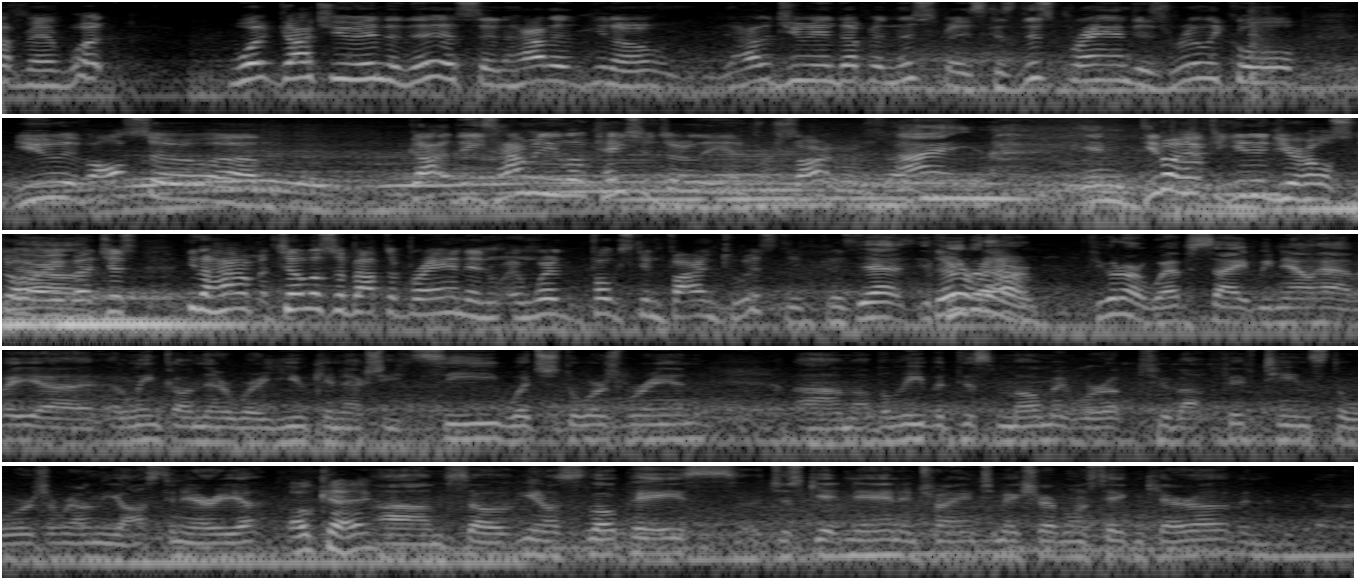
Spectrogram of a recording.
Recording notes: Live from Headshop on Wheels. Live Remote Broadcast from Headshop on Wheels Cafe at FM 620 & FM 2222 in "four-points" area in west Austin. With the Car and the Tent this week our on location show recorded Saturday with lots of friends and fun .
